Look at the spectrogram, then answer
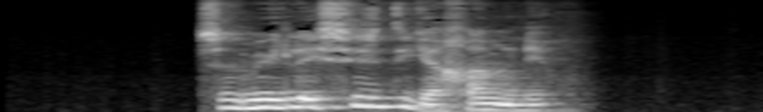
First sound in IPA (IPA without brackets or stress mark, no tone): s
